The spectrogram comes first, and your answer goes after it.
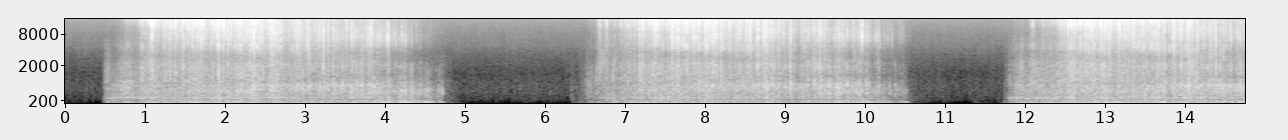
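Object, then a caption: Foam microphone windscreen. Long nails scratch across the surface of a black foam windscreen on a microphone while the other hand holds its side. Three sustained bursts of dense, crackling scratch noise, heavy in the low end with a bright hiss on top, are separated by two brief silences.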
